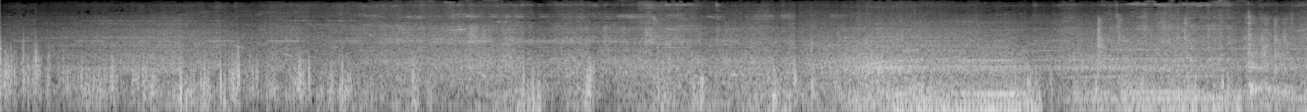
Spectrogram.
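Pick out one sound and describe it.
A diesel truck engine runs loudly nearby.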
